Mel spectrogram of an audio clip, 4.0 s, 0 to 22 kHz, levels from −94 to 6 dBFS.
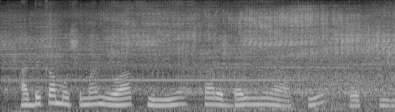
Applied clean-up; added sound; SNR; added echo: none; Engine; 0 dB; none.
